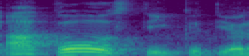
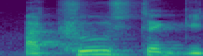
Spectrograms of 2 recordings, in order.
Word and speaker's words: アコースティック: だからちょっとあって出すだけ、大きくアコースティックって言わなくていいです。アクースティックというふうに出します。で私の後について発音していきましょう。アクースティックギター、アクースティックギター。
